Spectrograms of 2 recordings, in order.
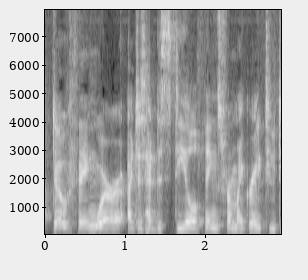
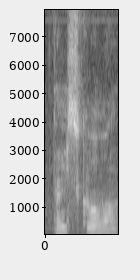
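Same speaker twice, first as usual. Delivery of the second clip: small, soft guilty answer; guilty kid; 7 dB quieter than usual. Acted. Kid lying to mom about the book, guiltily soft. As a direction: answer softly, as a caught child.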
